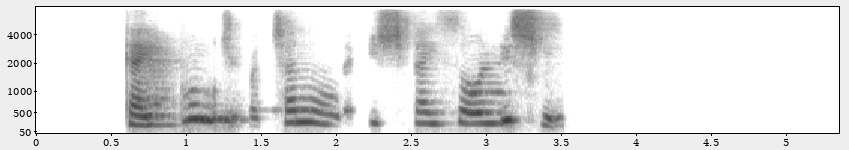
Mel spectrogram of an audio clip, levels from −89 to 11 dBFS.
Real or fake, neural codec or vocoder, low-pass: fake; codec, 16 kHz, 0.5 kbps, X-Codec, HuBERT features, trained on balanced general audio; 7.2 kHz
